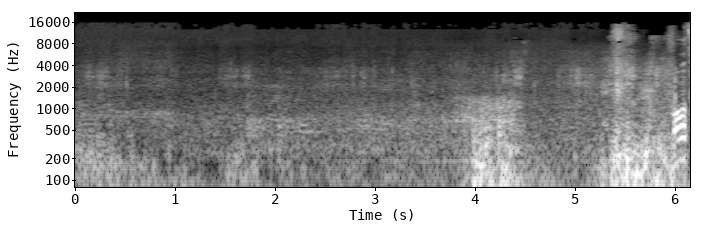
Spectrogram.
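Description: Wind buffeting the microphone: a steady low rumble with two louder bursts, about four seconds in and near the end.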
